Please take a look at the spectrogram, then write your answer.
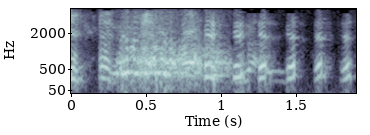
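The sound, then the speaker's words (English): A Karelian bear dog, the national dog of Finland and a bear-hunting breed, lets out a long, wavering yowl, then a quick series of four or five short, sharp barks, fairly loud with no one talking. “He is a Karelian bear dog.”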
